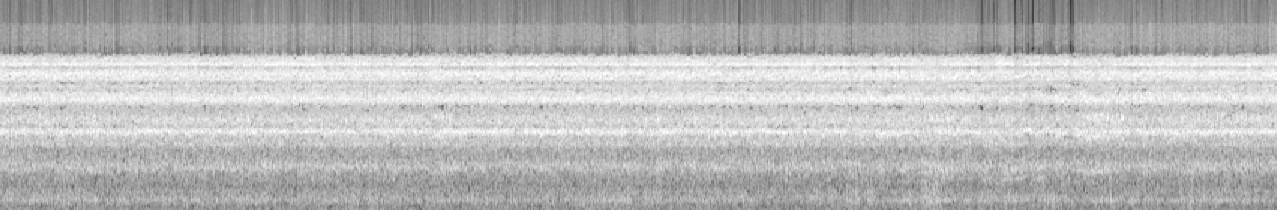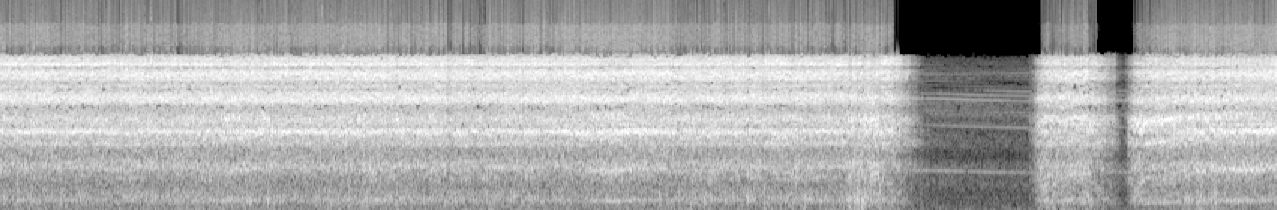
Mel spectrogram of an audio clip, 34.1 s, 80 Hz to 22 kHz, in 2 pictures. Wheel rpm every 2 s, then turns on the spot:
230, 230, 230, 230, 230, 230, 230, 230, 230, 230, 230, 230, 230, 230, 80, 80, 180.
30-32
